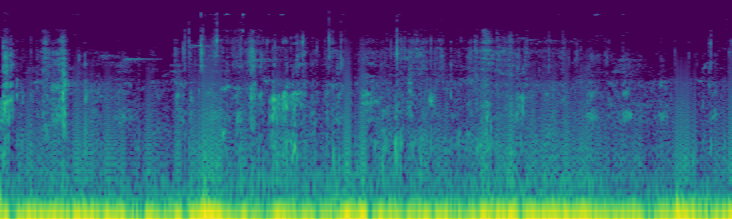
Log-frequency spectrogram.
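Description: Boston Terriers playing together, making short, irregular dog sounds.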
